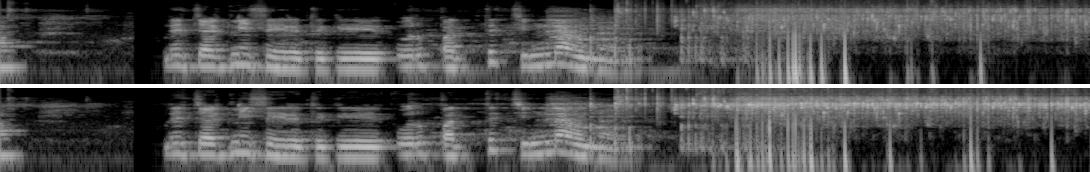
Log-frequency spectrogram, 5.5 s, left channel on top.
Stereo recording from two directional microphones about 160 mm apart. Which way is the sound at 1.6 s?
10° left (ahead or behind).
